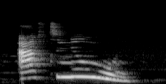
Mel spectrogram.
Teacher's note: The stress is in the end.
